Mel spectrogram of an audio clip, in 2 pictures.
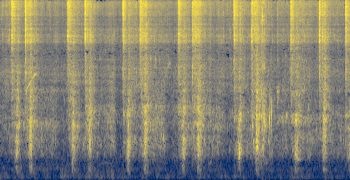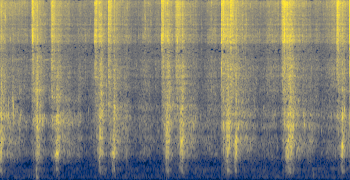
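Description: Conical woven-bamboo fish traps being plunged again and again into shallow water: a run of short, irregular splashes, about two a second, as two traps are worked at once.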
